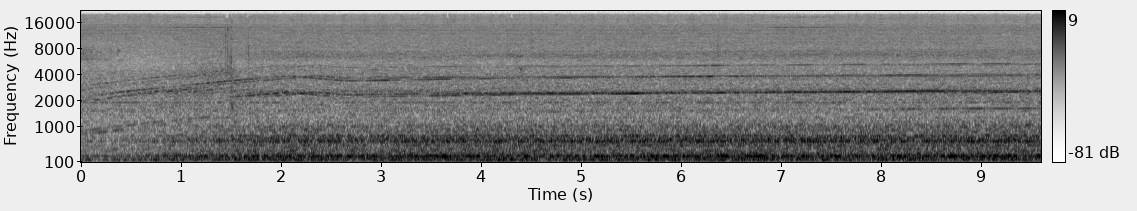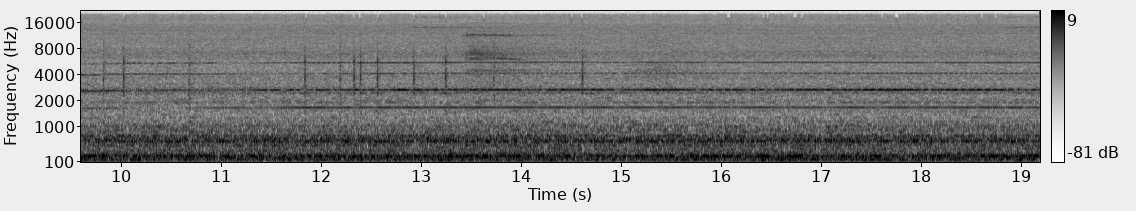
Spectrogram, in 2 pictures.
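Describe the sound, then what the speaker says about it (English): Cessna Longitude business jet engines spooling up to takeoff power in Microsoft Flight Simulator 2020, a steady loud roar with a rising whine early on that then holds a constant high-pitched tone throughout. "let's go ahead and set takeoff power"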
